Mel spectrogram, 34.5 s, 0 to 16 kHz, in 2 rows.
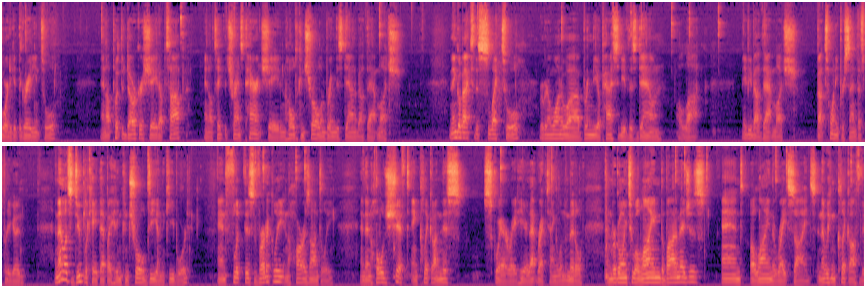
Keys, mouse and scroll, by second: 0.8 g, 2.3-4.1 drag, 4.9-8.1 drag, 9.8 click, 11.5-12.8 drag, 12.9-13.9 drag, 14.1 click, 20.5 ctrl+d, 22.6-23.1 scroll up 2, 23.5-23.8 scroll up 2, 27.3 shift+click, 31.0 click, 33.1-33.5 scroll up 2.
